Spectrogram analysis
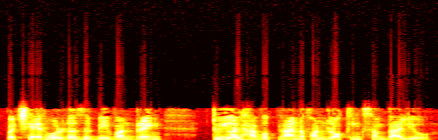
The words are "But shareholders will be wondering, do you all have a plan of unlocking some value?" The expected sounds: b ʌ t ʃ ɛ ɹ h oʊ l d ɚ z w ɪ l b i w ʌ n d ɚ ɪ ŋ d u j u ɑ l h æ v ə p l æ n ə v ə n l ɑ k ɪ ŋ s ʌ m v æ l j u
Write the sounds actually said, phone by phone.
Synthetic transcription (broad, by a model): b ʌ t ʃ ɛ ɹ h oʊ l d ɚ z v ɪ l b i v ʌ n d ɚ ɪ ŋ d u j u ɑ l h æ v ə p l æ n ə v ə n l ɑ k ɪ ŋ s ʌ m v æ l j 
